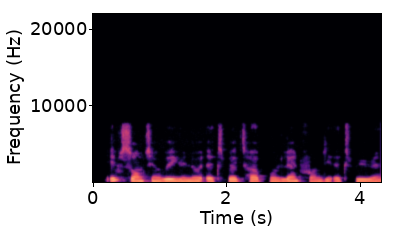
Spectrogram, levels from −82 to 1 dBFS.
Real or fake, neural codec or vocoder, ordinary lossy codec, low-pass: real; none; none; none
